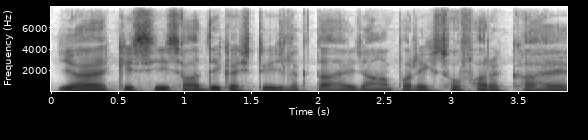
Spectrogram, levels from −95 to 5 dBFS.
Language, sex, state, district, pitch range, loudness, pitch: Hindi, male, Uttar Pradesh, Muzaffarnagar, 120-130 Hz, -18 LUFS, 125 Hz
